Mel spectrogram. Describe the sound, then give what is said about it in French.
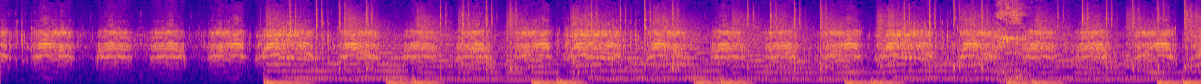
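Nasal duck quacks repeat in quick bursts, woven into an upbeat instrumental tune that picks up a pulsing bass line after a couple of seconds; no one speaks. “le canard à la radio dans le transistor.”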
